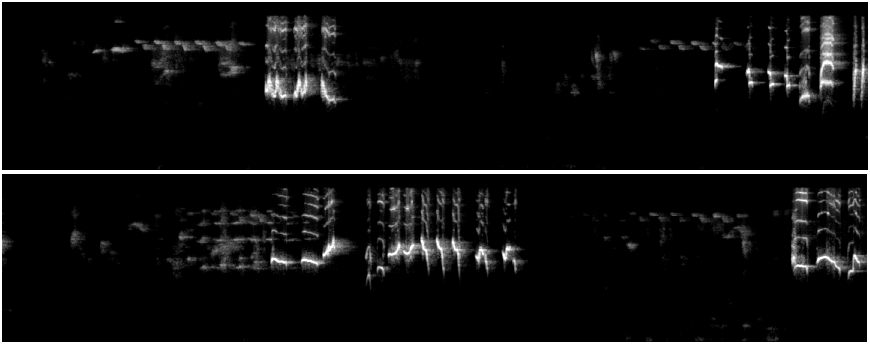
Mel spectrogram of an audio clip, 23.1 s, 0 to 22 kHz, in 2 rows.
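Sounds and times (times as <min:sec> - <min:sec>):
thrush singing whistled notes: 0:01.0 - 0:04.8, 0:09.1 - 0:11.7, 0:13.4 - 0:18.6, 0:20.0 - 0:23.0.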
